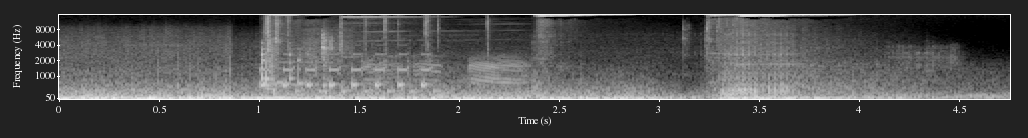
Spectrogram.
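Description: Cockpit controls beep and chime.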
